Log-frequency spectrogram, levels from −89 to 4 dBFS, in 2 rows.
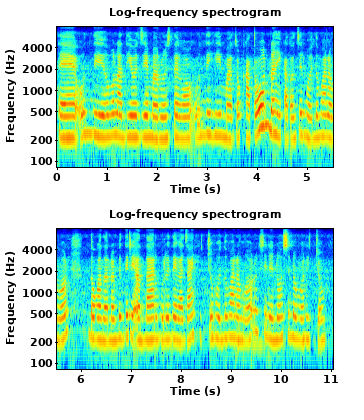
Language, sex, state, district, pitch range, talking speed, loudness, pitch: Chakma, female, Tripura, Dhalai, 215-235 Hz, 170 wpm, -19 LUFS, 225 Hz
